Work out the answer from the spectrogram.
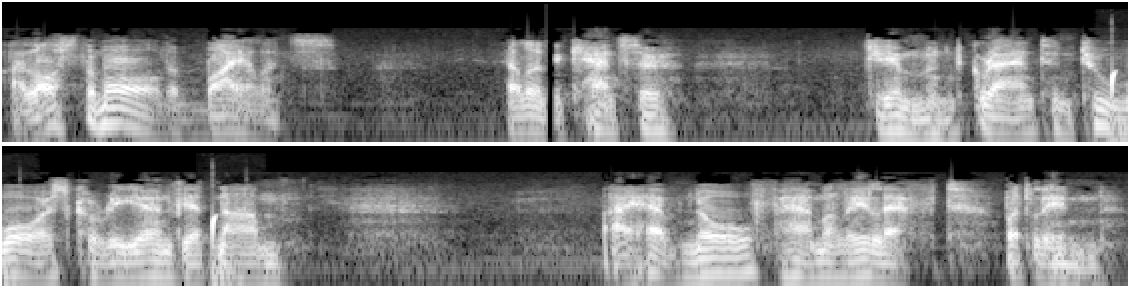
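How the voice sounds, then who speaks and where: A man's voice: low-pitched, slow, pauses often, breathy edge, dry recording, heavily acted. An actor playing a stern, self-righteous older congressman and father in a radio drama. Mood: grave. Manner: commanding, blustering. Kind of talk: 1970s radio drama acting. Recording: dull old radio broadcast.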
